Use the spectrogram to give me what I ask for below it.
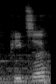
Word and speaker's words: pizza: Uh, the Z is pronounced like TS. Okay. Pizza.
